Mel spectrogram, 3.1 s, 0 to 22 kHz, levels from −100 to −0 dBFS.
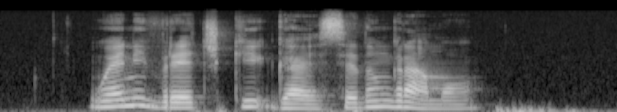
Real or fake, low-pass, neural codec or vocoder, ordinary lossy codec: real; 14.4 kHz; none; none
